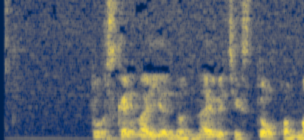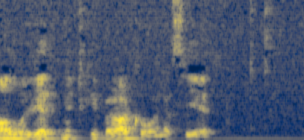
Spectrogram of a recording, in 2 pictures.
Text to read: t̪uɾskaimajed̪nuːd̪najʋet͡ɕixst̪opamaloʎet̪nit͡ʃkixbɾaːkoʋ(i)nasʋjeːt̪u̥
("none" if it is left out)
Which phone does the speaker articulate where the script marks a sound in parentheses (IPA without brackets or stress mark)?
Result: a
